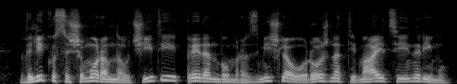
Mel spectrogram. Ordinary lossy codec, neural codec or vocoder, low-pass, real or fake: none; none; 14.4 kHz; real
